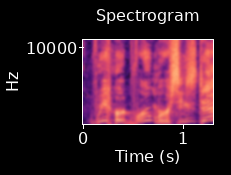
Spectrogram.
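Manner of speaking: high, loud gossip bombshell; loud, high retold alarm; mock alarm. Acting out brother's alarmed text.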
